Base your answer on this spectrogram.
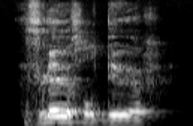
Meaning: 1. a pair of double doors without a doorpost between the two 2. a car door that opens vertically
- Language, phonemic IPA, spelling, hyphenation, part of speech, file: Dutch, /ˈvløː.ɣəlˌdøːr/, vleugeldeur, vleu‧gel‧deur, noun, Nl-vleugeldeur.ogg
